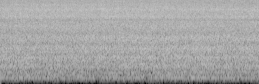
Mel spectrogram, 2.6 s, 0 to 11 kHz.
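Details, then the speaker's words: 2003 Ford F-150 with codes P0171/P0174 (banks too lean) after a vacuum leak was repaired: even, steady V8 idle with no hissing or hunting, running better and fixed. "the thing sounds like it's running better. So that fixed it."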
